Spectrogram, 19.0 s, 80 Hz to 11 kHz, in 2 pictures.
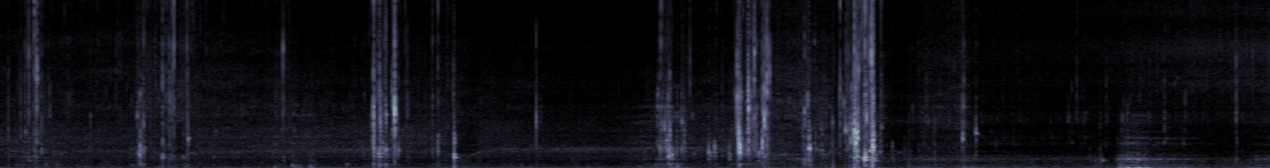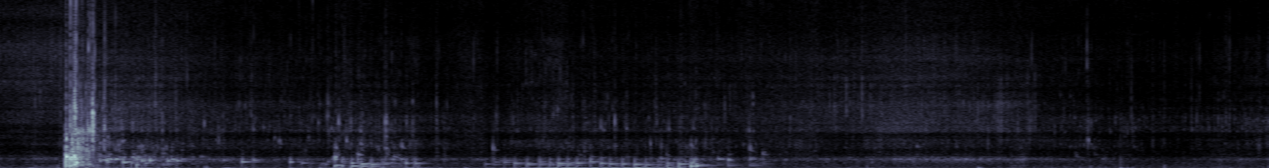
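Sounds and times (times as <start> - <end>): water splashing: 0.0 - 3.5, 4.8 - 6.7, 9.9 - 15.2
bubbles gurgling: 10.0 - 15.3.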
